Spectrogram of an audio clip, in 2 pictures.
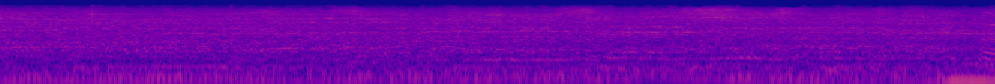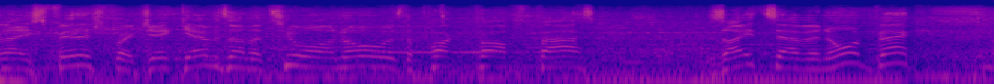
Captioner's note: cheering and Applause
